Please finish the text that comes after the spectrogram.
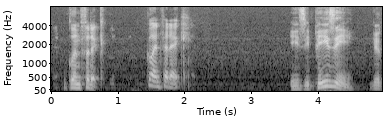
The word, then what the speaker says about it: Glenfiddich: all right that is the CH on the end is actually um if you know if somebody was being you know Petty or they would say Glenfiddich so it's a soft can it fit a little like if you were if you were to see lock but what happens if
